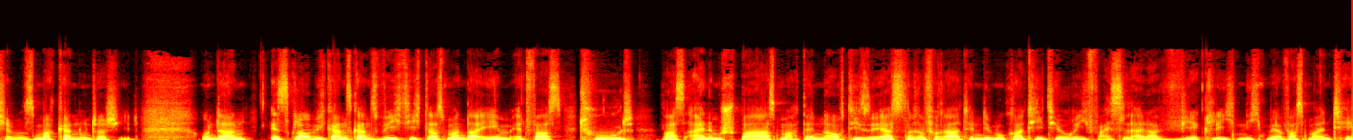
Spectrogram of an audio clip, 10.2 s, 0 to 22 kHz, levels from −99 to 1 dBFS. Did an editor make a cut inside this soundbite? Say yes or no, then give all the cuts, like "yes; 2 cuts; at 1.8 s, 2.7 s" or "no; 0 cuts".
yes; 2 cuts; at 1.9 s, 4.3 s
